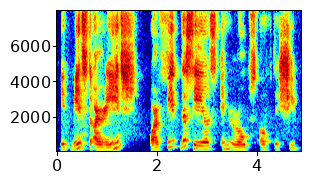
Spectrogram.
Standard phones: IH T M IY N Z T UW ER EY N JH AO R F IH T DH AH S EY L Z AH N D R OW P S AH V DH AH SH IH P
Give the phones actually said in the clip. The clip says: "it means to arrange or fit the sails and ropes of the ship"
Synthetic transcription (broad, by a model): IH T M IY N S T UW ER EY N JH AO R F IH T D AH S EY L S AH N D R OW P S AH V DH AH SH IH P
